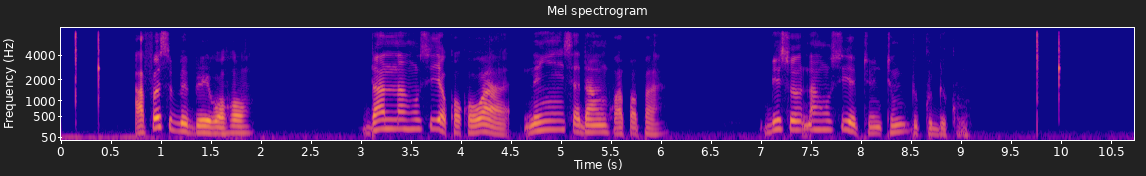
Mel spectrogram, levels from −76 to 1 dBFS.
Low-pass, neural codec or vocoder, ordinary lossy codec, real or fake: 7.2 kHz; codec, 44.1 kHz, 7.8 kbps, DAC; none; fake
